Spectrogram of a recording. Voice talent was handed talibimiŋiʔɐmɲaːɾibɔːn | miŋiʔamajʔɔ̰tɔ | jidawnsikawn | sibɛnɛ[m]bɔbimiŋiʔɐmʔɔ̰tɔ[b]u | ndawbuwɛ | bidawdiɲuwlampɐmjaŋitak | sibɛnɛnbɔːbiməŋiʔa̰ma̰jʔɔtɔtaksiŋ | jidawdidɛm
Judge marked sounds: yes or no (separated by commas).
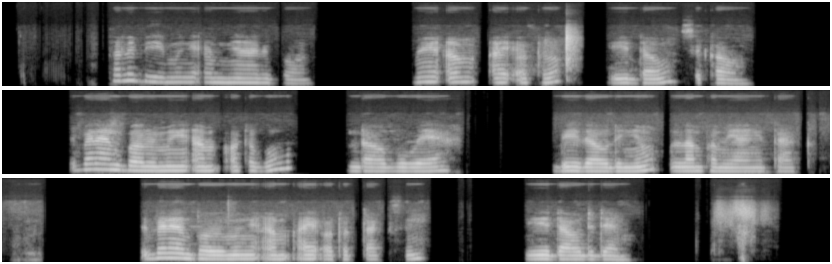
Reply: no, yes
